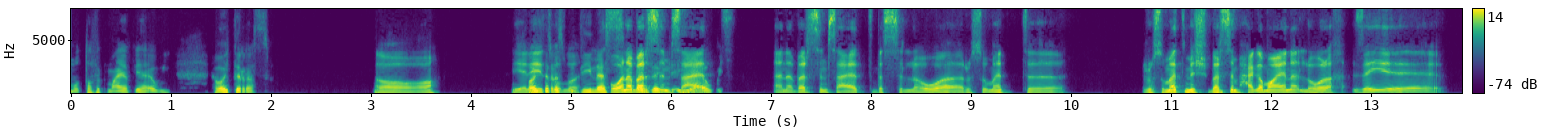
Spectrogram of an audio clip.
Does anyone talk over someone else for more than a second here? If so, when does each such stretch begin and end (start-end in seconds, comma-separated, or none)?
4.6-6.5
